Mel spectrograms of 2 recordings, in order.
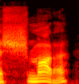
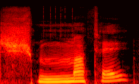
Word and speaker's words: schmata: town dressed in a schmata... How's that pronounced? Schmate? No, that's not how you spell it. Schmat. Schmat. Hold on. Let me make sure. Schmata. Schmata. No, It is schmata.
